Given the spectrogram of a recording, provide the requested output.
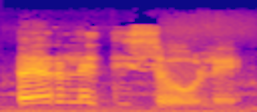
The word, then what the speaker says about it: Perle di Sole: Perle di sole.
